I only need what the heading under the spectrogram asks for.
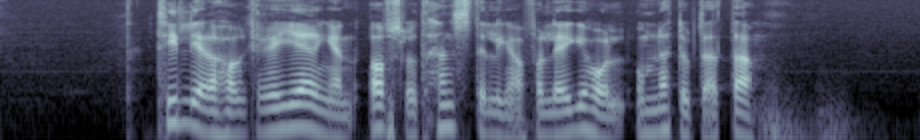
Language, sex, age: Norwegian, male, 18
